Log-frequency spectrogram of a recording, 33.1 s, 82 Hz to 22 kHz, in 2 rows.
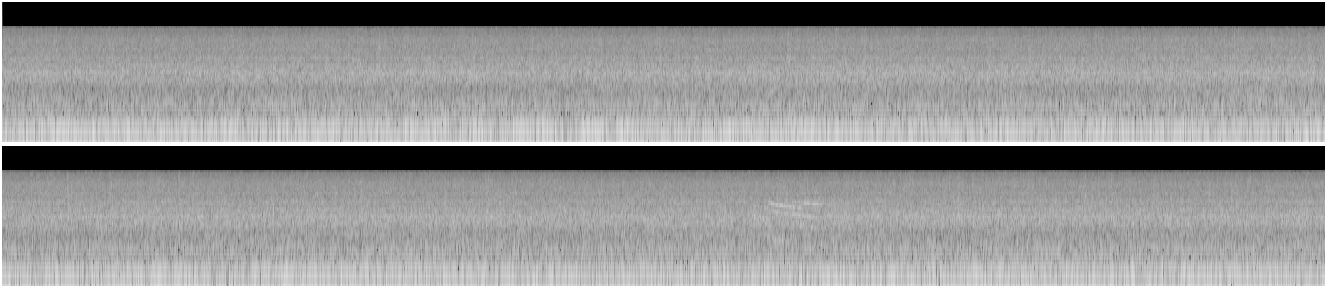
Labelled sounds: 26.1	26.5	killer whale, Bigg's (transient), 1.9 to 2.2 kHz

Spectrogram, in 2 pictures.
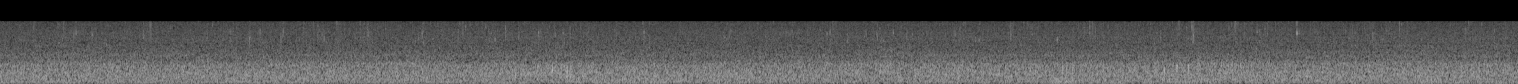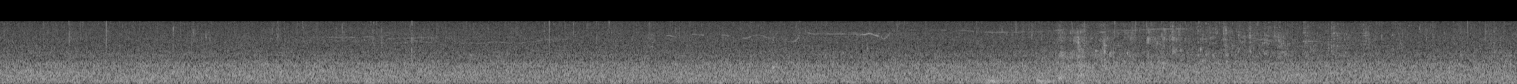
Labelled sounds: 18.4	18.8	killer whale, Bigg's (transient), 3.4 to 3.6 kHz
23.4	24.1	killer whale, Bigg's (transient), 3.5 to 4.3 kHz
25.0	25.3	killer whale, Bigg's (transient), 4.4 to 4.6 kHz
26.3	26.9	killer whale, Bigg's (transient), 4.9 to 5.3 kHz

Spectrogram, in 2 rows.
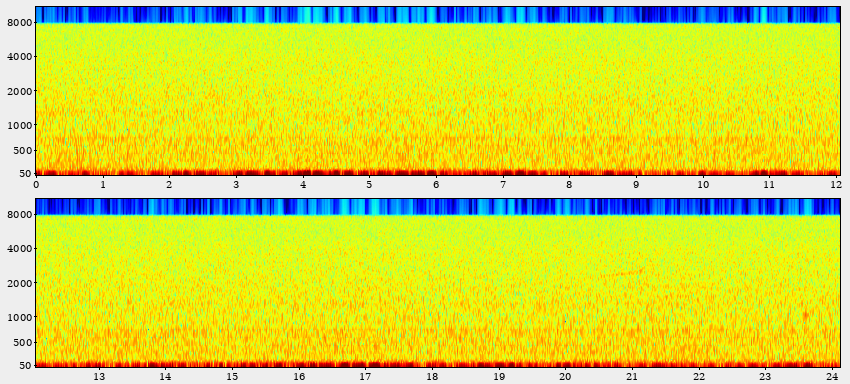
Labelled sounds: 20.7	21.2	killer whale, Bigg's (transient), 2.3 to 2.7 kHz

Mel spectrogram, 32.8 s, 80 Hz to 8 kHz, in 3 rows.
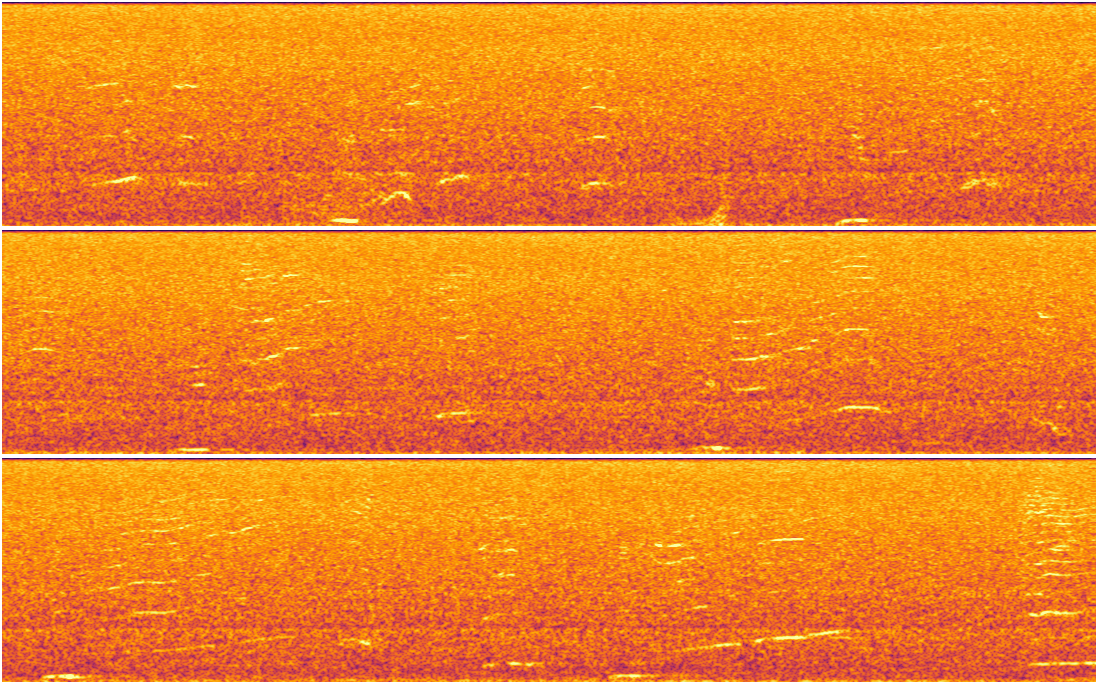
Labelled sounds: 1.0	1.2	humpback whale, 2.5 to 2.8 kHz
1.7	2.0	humpback whale, 2.5 to 2.6 kHz
18.3	19.1	humpback whale, 0.90 to 1.7 kHz
19.4	19.7	humpback whale, 2.0 to 4.9 kHz
23.2	23.6	humpback whale, 0.96 to 1.0 kHz
29.6	30.0	humpback whale, 2.6 to 2.7 kHz
32.2	32.7	humpback whale, 0.90 to 4.0 kHz

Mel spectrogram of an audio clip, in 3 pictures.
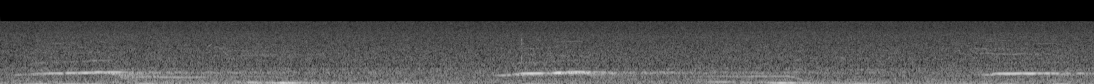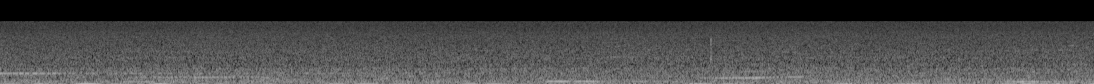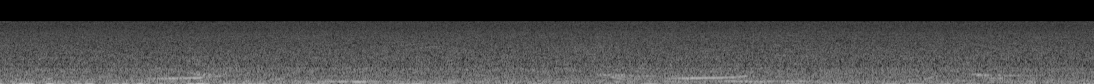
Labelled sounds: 0.8	1.1	humpback whale, 1.1 to 1.2 kHz
5.6	5.8	humpback whale, 2.8 to 2.9 kHz
10.0	10.3	humpback whale, 1.5 to 1.6 kHz

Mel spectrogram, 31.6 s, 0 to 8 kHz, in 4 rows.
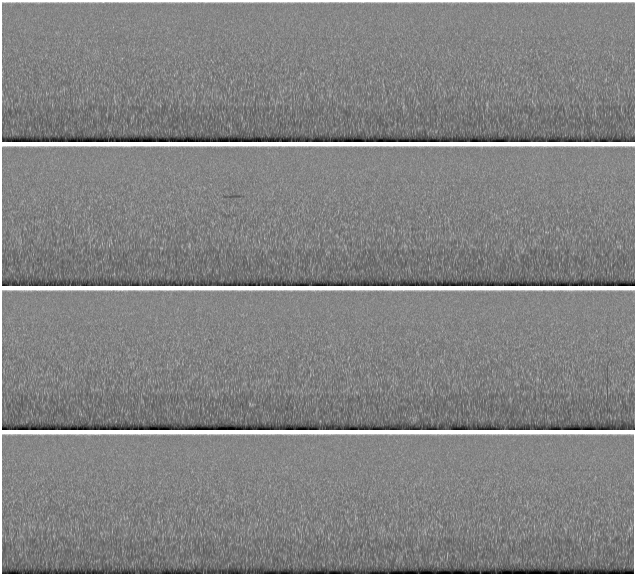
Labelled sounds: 10.7	11.0	killer whale, northern resident, G clan, 2.5 to 2.7 kHz

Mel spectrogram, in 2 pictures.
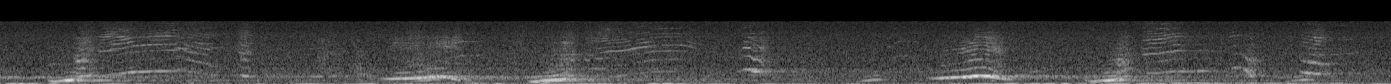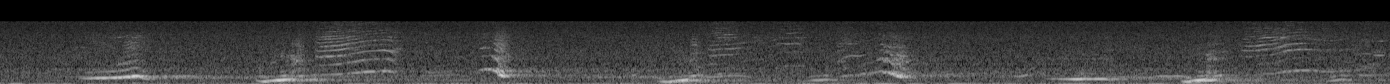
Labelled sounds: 1.0	2.2	humpback whale, 0.80 to 7.0 kHz
4.5	4.8	humpback whale, 2.7 to 3.0 kHz
5.9	7.0	humpback whale, 0.99 to 5.5 kHz
9.5	10.0	humpback whale, 0.96 to 2.0 kHz
11.4	11.9	humpback whale, 1.5 to 4.4 kHz
12.3	12.6	humpback whale, 1.0 to 1.6 kHz
13.0	13.4	humpback whale, 0.86 to 1.2 kHz
15.1	15.3	humpback whale, 0.90 to 1.2 kHz
16.7	17.9	humpback whale, 0.90 to 3.9 kHz
21.0	22.0	humpback whale, 1.4 to 2.8 kHz
22.3	23.0	humpback whale, 0.83 to 1.5 kHz
26.3	27.7	humpback whale, 1.4 to 5.1 kHz

